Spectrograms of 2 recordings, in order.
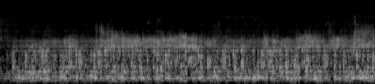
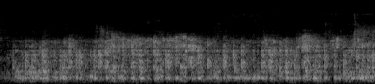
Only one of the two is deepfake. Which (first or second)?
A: first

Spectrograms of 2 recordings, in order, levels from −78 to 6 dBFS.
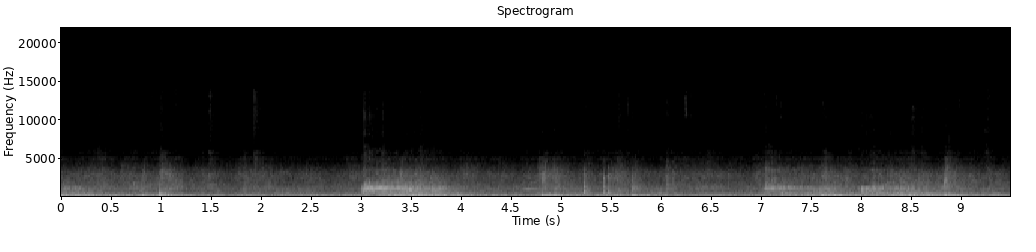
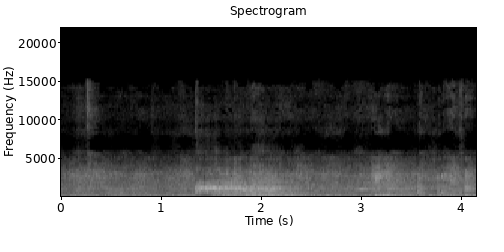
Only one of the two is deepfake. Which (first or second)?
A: second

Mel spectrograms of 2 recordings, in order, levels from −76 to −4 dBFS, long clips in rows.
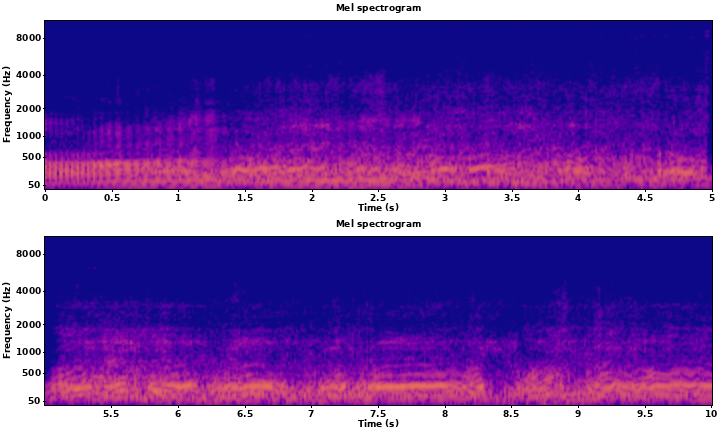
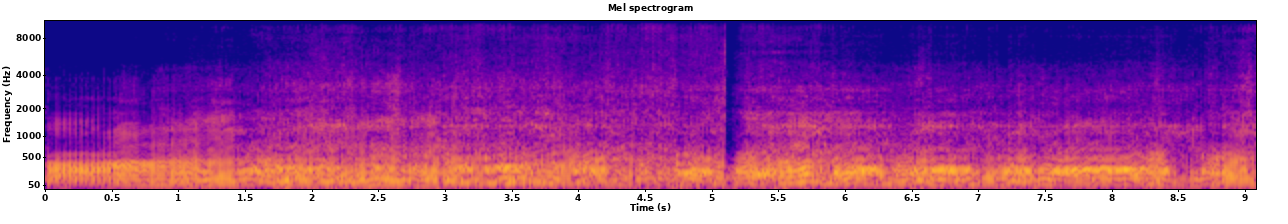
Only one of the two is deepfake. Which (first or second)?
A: second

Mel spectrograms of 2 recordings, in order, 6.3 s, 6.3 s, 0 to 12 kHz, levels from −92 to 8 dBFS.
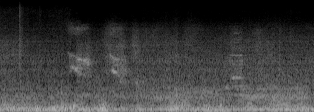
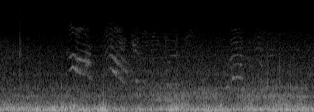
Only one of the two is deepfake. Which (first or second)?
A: first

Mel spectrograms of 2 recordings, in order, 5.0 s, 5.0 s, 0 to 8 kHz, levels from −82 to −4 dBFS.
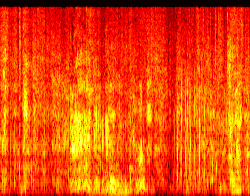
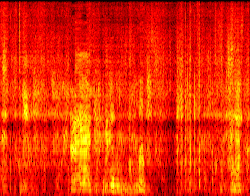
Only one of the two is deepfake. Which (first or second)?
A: second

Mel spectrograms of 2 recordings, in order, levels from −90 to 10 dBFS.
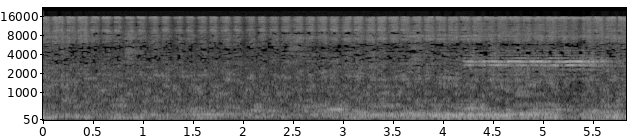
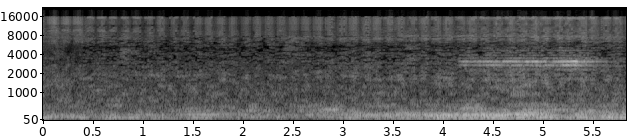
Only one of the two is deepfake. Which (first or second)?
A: second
